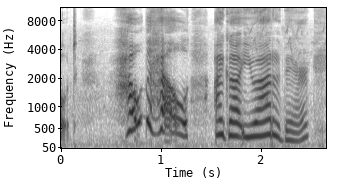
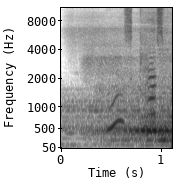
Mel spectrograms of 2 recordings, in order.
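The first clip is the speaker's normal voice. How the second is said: alarmed question; 9 semitones higher, much slower than usual. Acted. Guest confused as things go wrong.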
